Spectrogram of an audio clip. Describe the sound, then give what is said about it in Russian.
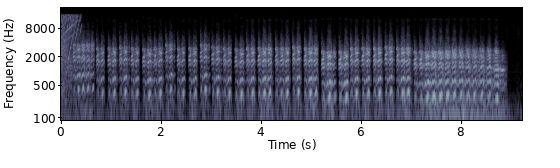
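A ram bleats in a long run of rapid, pulsing, wavering calls, loud, with a rising, almost sung pitch pattern that sounds like a tune, ending abruptly after about nine seconds. “Песня стопудово несложная, поэтому давай послушаем звук. Давайте. Ну, вот такой. Баран, получается.”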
